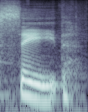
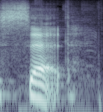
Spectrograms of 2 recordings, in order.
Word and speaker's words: said: He said, 他说，这个 said, 大家特别注意一下它发音哦，不是 said, 是 said. 这个 AI 呢，发这个 eh 的短音，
